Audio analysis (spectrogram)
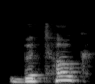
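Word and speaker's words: בְּתוֹךְ: Remember that your schwa is silent after the first vowel, but it separates your syllables. So you've got a separate syllable, b, tok, the tok, and that's in the midst of.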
